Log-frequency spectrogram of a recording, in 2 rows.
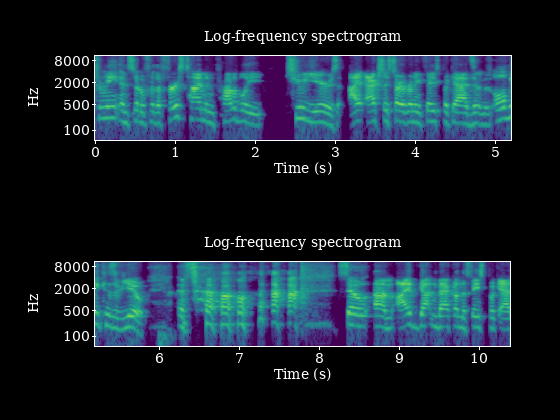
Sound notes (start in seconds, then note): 6.0 laughing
